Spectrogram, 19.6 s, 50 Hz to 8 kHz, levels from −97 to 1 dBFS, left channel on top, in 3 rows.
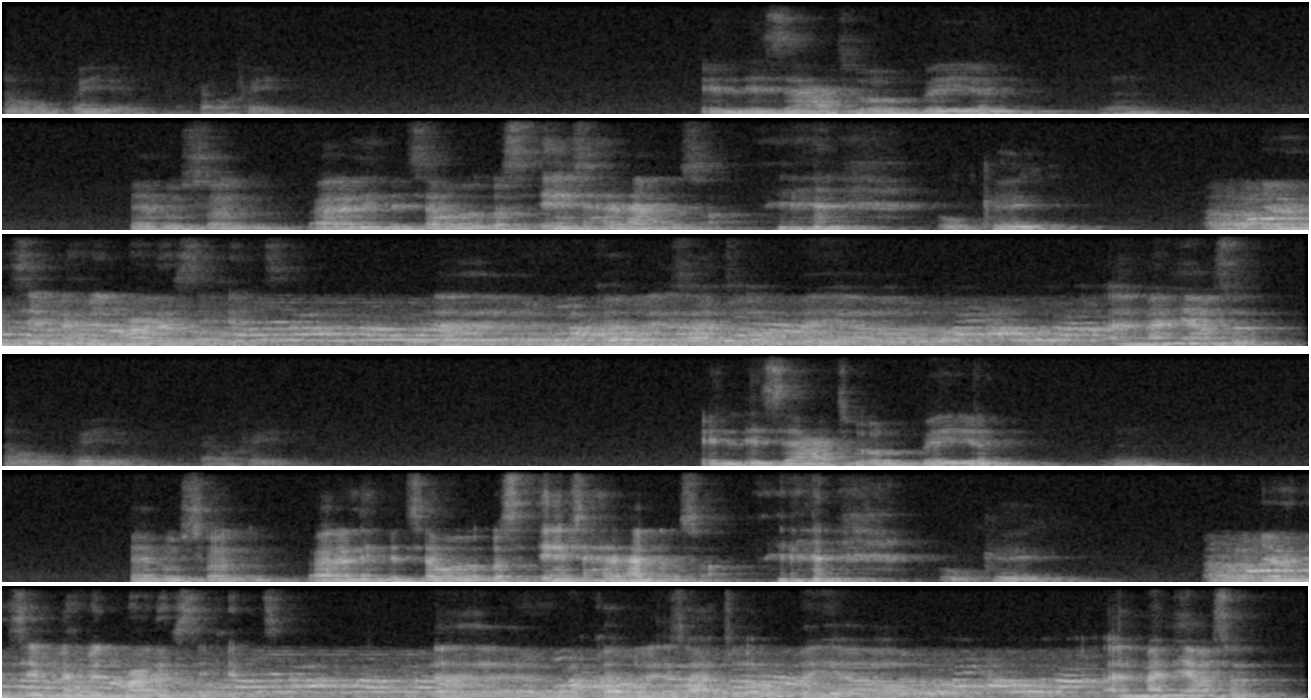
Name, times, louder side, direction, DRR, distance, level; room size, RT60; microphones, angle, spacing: voice 1, 0.0-1.5 5.5-5.8 11.2-11.8, left 3 dB, 85° left, 3 dB, 0.6 m, -43 dB
voice 2, 3.5-5.0 7.2-11.0 12.8-14.3 15.2-19.3, right 3 dB, 30° right, 2 dB, 0.4 m, -33 dB
sound 1, 12.5-18.6, right 2 dB, 75° right, 0.6 m, -32 dB
2.9 x 2.4 x 3.1 m, 0.72 s
head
